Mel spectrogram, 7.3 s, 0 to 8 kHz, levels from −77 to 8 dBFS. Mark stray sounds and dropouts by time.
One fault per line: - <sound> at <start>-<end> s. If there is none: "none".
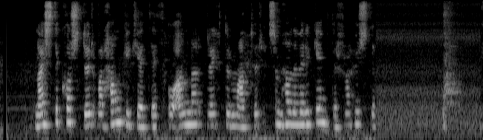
- bark at 6.6-7.0 s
